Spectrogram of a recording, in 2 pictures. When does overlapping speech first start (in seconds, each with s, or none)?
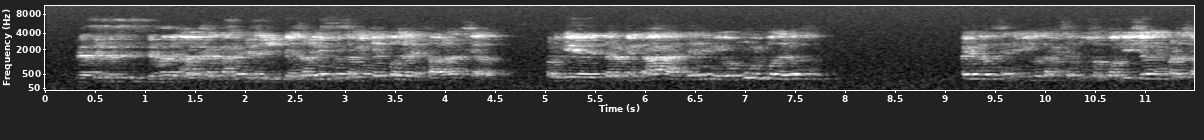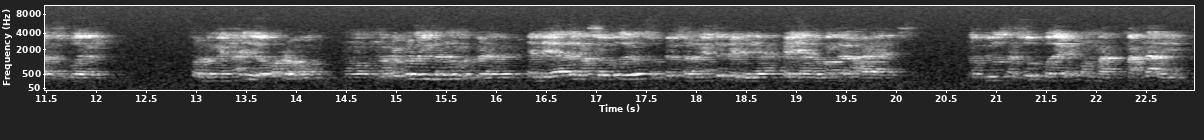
1.3 s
